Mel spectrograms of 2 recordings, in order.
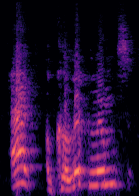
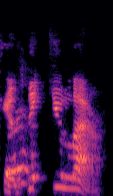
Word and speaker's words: Caligula: After the Caligulums, what the hell is that? Caligula. It's pronounced Caligula.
